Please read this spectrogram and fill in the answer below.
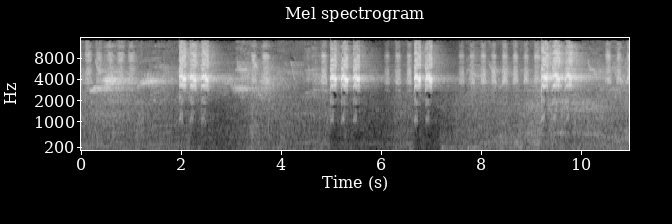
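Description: Rainbow lorikeet calling with shrill, harsh screeches in short rapid bursts, about four bursts a couple of seconds apart, with softer calls between.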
